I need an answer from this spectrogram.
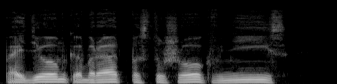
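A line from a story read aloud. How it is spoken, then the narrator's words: Gentle. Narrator (Russian): ласково сказал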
